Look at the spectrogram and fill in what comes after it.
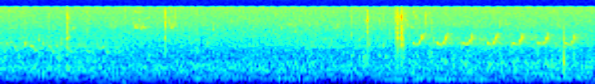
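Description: A small bird gives a quick run of about eight short, high chirps about three seconds in, over faint outdoor background noise, with a few light clicks.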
